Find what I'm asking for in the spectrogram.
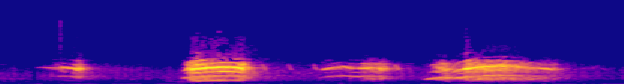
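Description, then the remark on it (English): A jay calls harshly four times in quick, uneven succession, the rasping cries loud, with the first one shorter and fainter than the rest. “That's a jay. Not my kind of bird. That's the only singing he can do.”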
